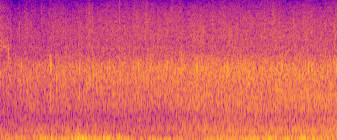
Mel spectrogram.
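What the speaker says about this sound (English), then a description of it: "Give yourself a round of applause" A round of applause from a group of people gathered outdoors in Newcastle, steady dense clapping held at an even level throughout.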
